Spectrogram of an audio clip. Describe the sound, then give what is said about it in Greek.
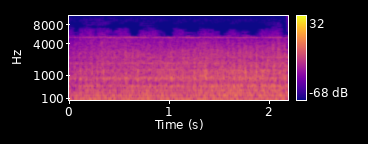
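A firefighting helicopter, one of four helicopters and seven aircraft making water drops on a wildfire on Mount Athos, Greece, drones steadily overhead, its rotor producing a dense, continuous roar with a low rhythmic chop, loud and unbroken throughout, with no voices present. “7 αεροσκάφη και 4 ελικόπτερα έκαναν διαρκώ ρήψει για να μπορέσουν να περιορίσουν το μέτωπο τη πυρκαγιά.”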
